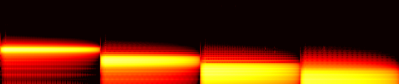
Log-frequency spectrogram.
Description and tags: A series of sine waves, descending in pitch, for testing (non-scientifically, of course) the low frequency response of your playback system. This was made with CSound.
